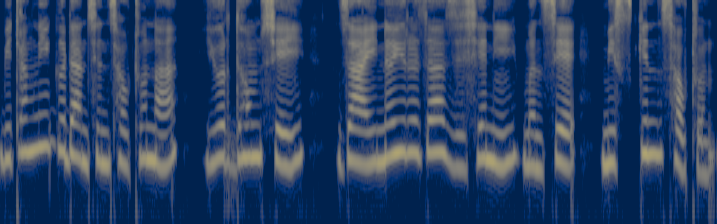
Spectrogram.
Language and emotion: Bodo, neutral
